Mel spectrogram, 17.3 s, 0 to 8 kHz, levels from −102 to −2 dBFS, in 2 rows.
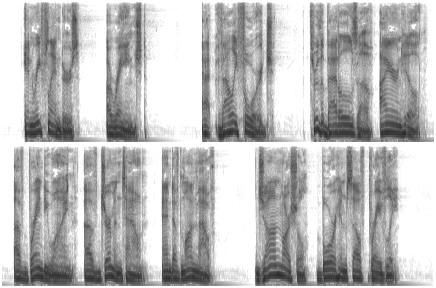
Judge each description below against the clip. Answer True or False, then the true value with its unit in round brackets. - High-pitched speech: False (110 Hz)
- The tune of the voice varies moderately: False (5.7 semitones)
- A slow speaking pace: True (85 wpm)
